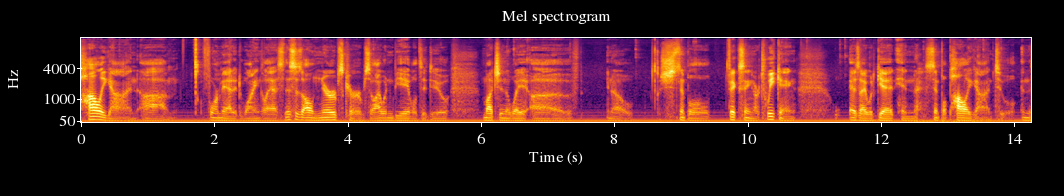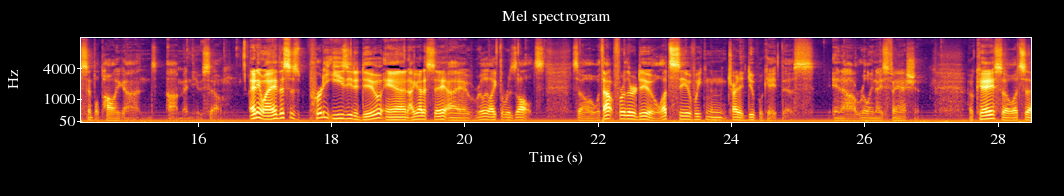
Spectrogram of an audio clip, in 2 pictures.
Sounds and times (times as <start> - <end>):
Speech: 0.0 - 10.8, 11.5 - 26.9, 27.6 - 28.5.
